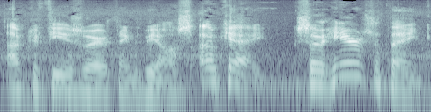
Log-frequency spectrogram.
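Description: Speaking fast in a sing-song, medium-pitched voice, a young man livestreams a game against a noisy background. His casual gaming chat rambles and repeats itself, typical of this livestreamer and role-player.

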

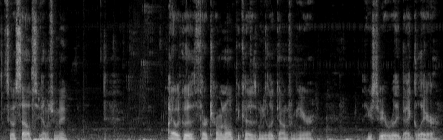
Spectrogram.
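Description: A man's voice: deep voice, steady tone, moderate pace, creaky, long pauses, darkish tone. A man giving laid-back, rambling commentary over his gameplay, thinking aloud as he plays. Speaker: gaming video host.

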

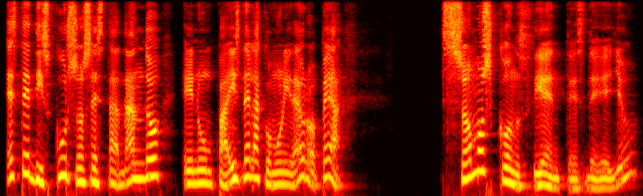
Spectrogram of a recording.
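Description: A man's voice: a little high, big pitch swings, a little slow, bright, forceful tone. A man in his thirties, a psychologist commentating on a video, talking emphatically with many fillers and rhetorical questions into a desk microphone in a small home studio. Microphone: desk microphone in front.

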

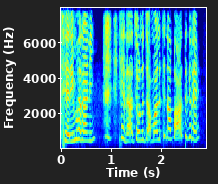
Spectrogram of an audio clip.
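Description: A tearful old grandmother, crying and wailing to the heavens, as a performer puts her on. The voice is pushed very high, like a sped-up cartoon, and she pleads and frets without pause. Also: sharp tone, a little hiss or hum. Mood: anxious, tearful. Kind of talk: pitch-shifted cartoon voice acting.

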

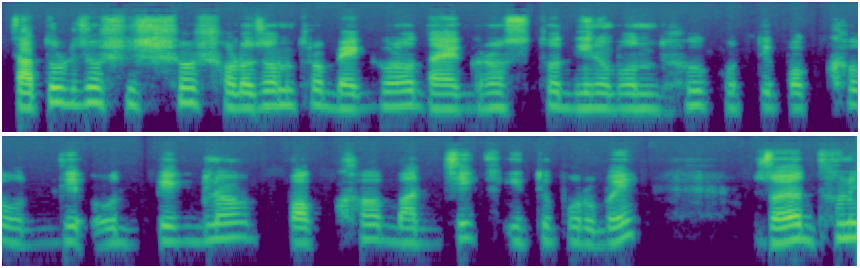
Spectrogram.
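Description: A man's voice: a little high, no room sound. A man teaching an exam preparation lesson, reading out questions and word lists with filler sounds. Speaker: online madrasah teacher.

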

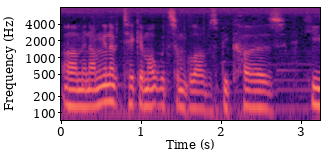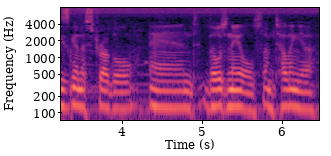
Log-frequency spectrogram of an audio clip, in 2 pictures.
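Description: A man's voice: mid-range voice, level tone, measured pace, darkish tone, soft background music. Chatty man showing off an outdoor pet pen. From Canada. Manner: chatty, explaining to viewers while handling pets. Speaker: vlogger. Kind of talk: casual vlog walkthrough. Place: outdoor animal enclosure.

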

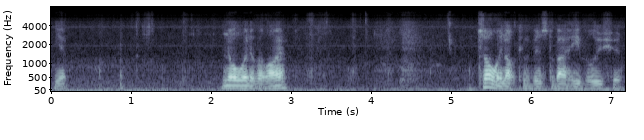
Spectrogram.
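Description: In a casual webcam vlog, a deep-voiced man rambles at a measured pace, his intonation fairly even and his pauses frequent. He speaks plainly and repeats himself, with plenty of ums and uhs. Framed certificates hang on the wall of his small office, and the close-up webcam gives dull lo-fi audio with a faint hiss.

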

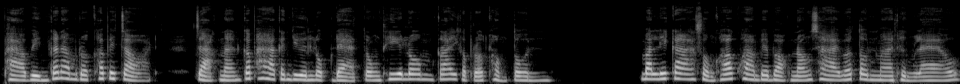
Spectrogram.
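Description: A woman giving a scripted narration of a romance audio novel in a smooth storytelling read. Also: medium pitch, fairly quick, warm tone.

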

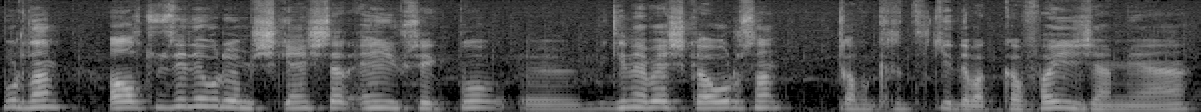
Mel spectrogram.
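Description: A young man giving excitable let's play commentary on a mobile game, talking to his viewers and to the game, with mock frustration when things go wrong. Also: high voice, fast talker. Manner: excitable, addresses viewers as "gençler". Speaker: gaming YouTuber.

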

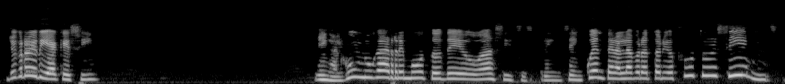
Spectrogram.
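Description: Woman, let's-play host; chatty, reads menu options aloud, prone to excited squeals; high voice, dry lo-fi mic. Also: a little slow, pauses often, dry recording. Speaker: gameplay commentator. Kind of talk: casual let's-play commentary.

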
